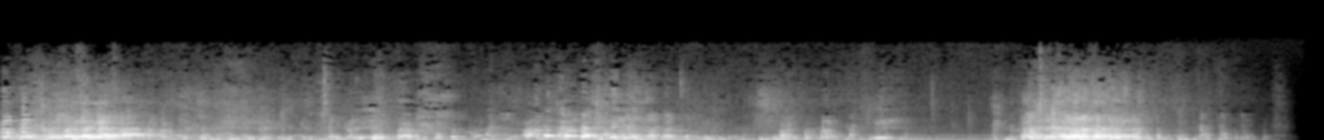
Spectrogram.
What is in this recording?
Few short Laughs
Few laughsFew laughs in medium theatreRecorded with MD and Sony mic, above the people
crowd, audience, auditorium, laugh, prague, czech, theatre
